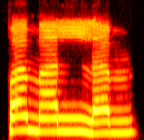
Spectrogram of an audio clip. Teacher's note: فَمَنْ لَمْ, ada nun sukun ketemu dengan huruf lam ya, idgham bila gunnah. Dilebur tidak disertai dengan dengung.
